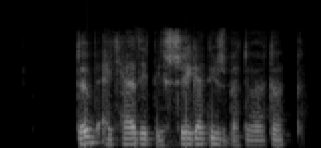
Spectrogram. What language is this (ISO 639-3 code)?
hun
